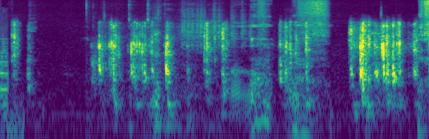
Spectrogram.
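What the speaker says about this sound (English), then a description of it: "It's also gonna be really loud for you guys because of the clicky noises." Rapid clicky mechanical computer keyboard typing in bursts, loud and close, played as a quick spam of keystrokes during a VR game session with some faint talk mixed in.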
